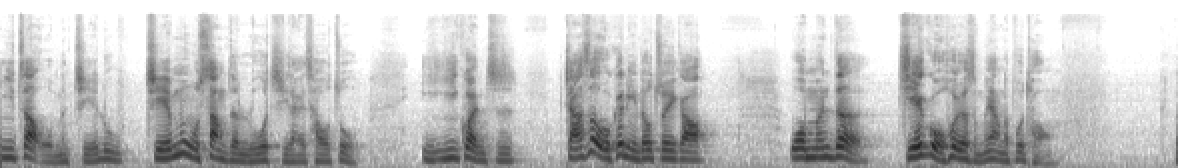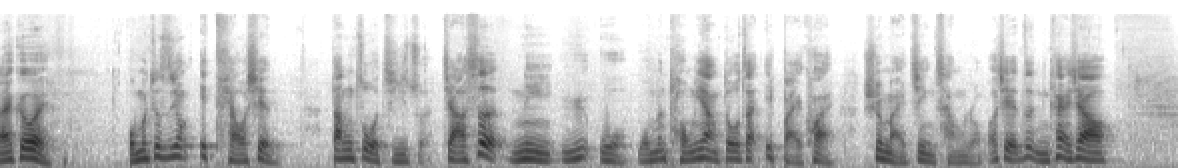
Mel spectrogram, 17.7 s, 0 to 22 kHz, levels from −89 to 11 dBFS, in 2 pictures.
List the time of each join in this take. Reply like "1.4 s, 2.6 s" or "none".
4.1 s, 8.7 s, 12.1 s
